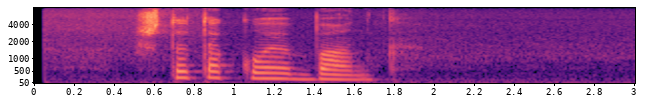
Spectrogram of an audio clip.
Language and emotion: Russian, neutral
